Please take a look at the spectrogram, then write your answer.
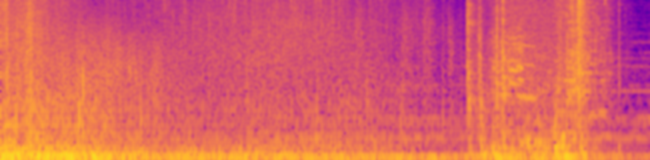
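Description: A Confringo fire spell blasts in the video game Hogwarts Legacy, a loud explosive burst at the start that rumbles on, followed by a couple of sharper crackling hits near the end.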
